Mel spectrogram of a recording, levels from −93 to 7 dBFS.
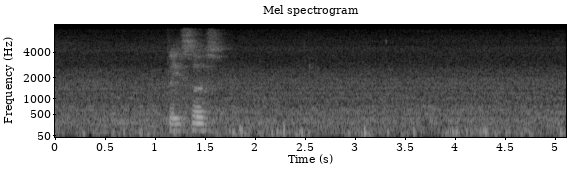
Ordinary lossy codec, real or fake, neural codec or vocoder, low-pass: none; real; none; 7.2 kHz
